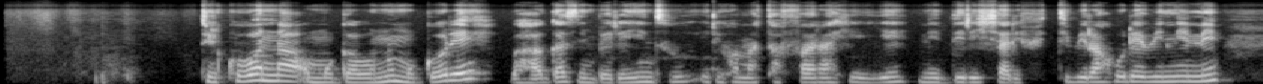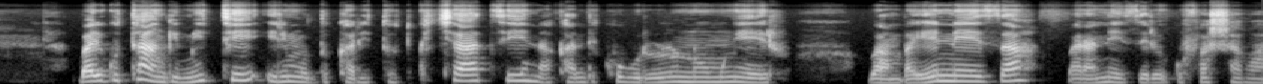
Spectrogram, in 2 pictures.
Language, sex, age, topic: Kinyarwanda, female, 25-35, health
